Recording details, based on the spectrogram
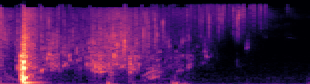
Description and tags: A rock thrown to a lake.
field-recording, lake, plop, splash, water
